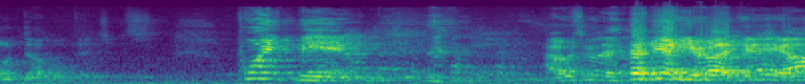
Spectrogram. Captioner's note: laughing; laughs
